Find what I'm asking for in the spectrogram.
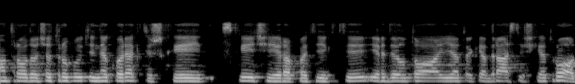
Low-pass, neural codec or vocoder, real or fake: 7.2 kHz; none; real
